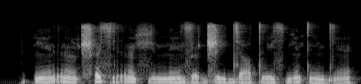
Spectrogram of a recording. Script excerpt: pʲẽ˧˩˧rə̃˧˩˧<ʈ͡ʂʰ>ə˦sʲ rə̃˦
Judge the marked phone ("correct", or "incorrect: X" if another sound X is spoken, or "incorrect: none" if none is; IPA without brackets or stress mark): correct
